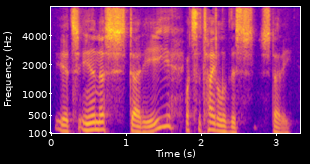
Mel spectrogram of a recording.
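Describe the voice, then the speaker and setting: A man hosting a podcast interview in a deadpan, conversational way, with a gravelly, husky voice. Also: fairly high pitch, normal speed, dry recording. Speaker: podcast host.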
